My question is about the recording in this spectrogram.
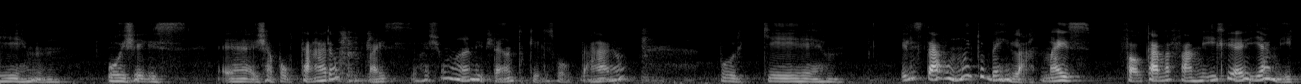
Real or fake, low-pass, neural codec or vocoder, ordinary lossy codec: real; 7.2 kHz; none; none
